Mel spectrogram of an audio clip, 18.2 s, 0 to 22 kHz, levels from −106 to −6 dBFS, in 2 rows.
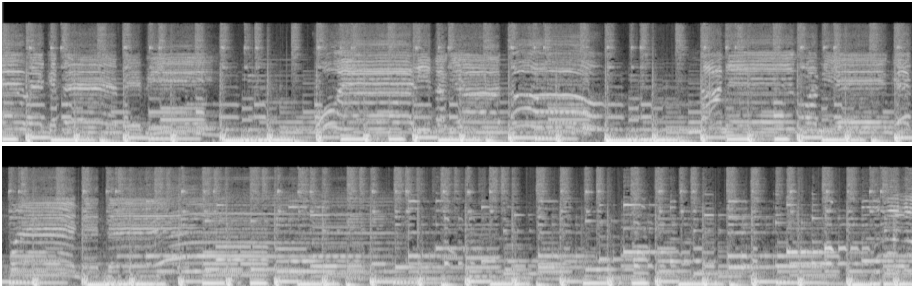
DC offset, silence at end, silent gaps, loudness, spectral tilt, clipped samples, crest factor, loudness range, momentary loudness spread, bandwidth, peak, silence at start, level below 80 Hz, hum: under 0.1%; 0 s; none; -22 LUFS; -4 dB/octave; under 0.1%; 16 dB; 1 LU; 3 LU; 12 kHz; -6 dBFS; 0 s; -26 dBFS; none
